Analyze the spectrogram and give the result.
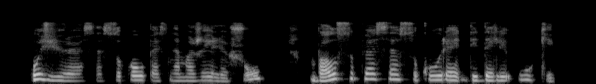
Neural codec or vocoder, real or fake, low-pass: none; real; 7.2 kHz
